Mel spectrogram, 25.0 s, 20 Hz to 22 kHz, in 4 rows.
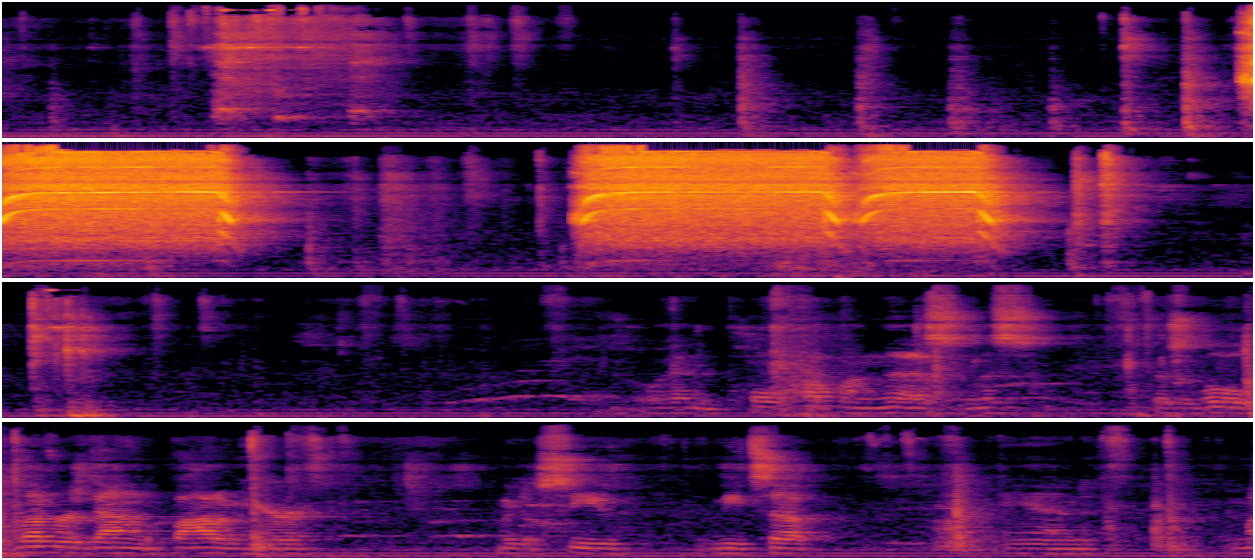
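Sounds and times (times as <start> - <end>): power drill spinning: 6.2 - 7.8, 9.1 - 11.6.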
